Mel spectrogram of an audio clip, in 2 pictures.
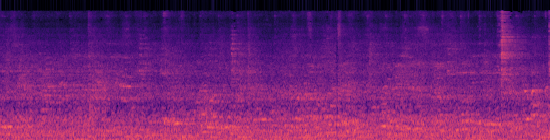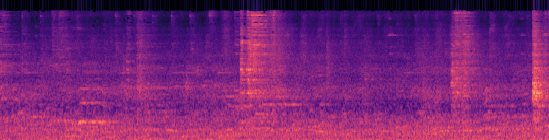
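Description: Distant voices murmur in a large echoing hall.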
